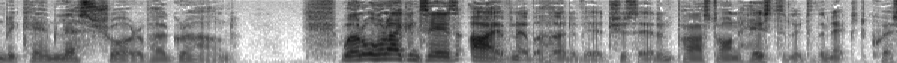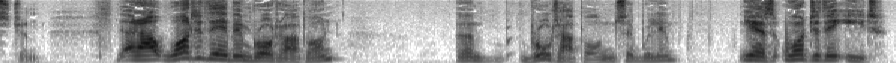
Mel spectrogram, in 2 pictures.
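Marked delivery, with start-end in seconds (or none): 2.3-4.1 high, loud, prim busybody voice; a bossy lady interrogating the boy; lifted, carrying voice of a nosy woman; officious lady. Acted. Woman unsure but bossy. 6.7-11.9 high, loud, prim busybody voice; a bossy lady interrogating the boy; lifted, carrying voice of a nosy woman; officious lady. Acted. Woman questioning William.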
